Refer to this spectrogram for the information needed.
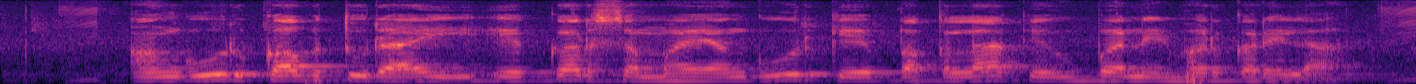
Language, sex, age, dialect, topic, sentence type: Bhojpuri, male, 18-24, Southern / Standard, agriculture, statement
